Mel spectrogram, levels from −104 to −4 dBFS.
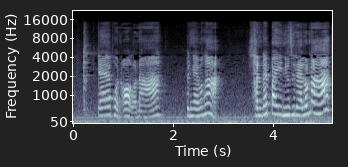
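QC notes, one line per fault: Throughout, HE-AAC compression: the speech has a plainly audible treble that sounds synthetic, with s sounds coming out gritty, metallic and lispy. The damage points to a very low-bitrate stream in the region of 20 kbps, likely HE-AAC v2, where only the lower spectrum is actually coded and the upper band is rebuilt by copying lower bands upward under a coarse envelope. The rebuilt harmonics no longer line up with the real ones across the crossover.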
